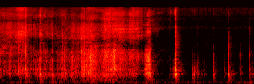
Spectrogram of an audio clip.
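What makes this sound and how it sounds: Fingernails scratch and tap across a red and yellow floral painting on canvas with raised acrylic texture. A dry, crackly scraping runs for about three seconds, then gives way to a series of short, sharp taps with quiet gaps between them.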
